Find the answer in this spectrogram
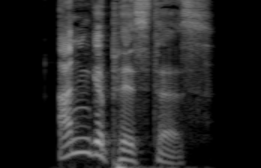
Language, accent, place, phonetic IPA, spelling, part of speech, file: German, Germany, Berlin, [ˈanɡəˌpɪstəs], angepisstes, adjective, De-angepisstes.ogg
- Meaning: strong/mixed nominative/accusative neuter singular of angepisst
